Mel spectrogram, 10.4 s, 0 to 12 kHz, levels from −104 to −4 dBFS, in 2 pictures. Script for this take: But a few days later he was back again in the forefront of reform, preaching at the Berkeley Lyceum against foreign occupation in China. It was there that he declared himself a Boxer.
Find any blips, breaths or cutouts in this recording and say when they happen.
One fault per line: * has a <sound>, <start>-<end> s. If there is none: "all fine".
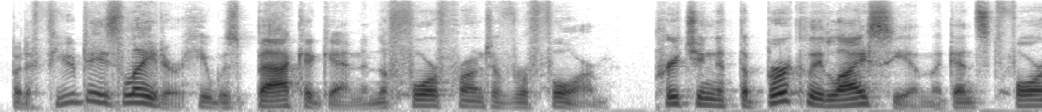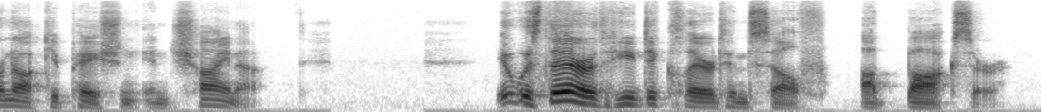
all fine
